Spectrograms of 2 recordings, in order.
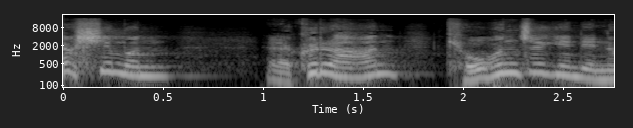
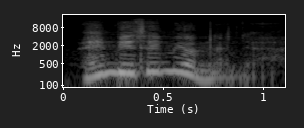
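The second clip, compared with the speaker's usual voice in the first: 믿음이 raised in a soft, much quieter voice; soft, higher rebuke; 5 semitones higher, 9 dB quieter than usual. Acted. Pastor gently asking the congregation why they lack faith, soft and higher. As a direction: drop to a soft, higher, pleading ask. Preacher repeats Jesus' rebuke.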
